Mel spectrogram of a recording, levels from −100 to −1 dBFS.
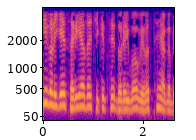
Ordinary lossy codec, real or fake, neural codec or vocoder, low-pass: none; real; none; 3.6 kHz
